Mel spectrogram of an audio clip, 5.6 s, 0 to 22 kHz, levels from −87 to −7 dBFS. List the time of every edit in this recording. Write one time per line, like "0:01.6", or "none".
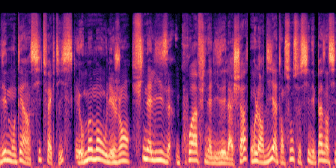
0:01.2
0:04.2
